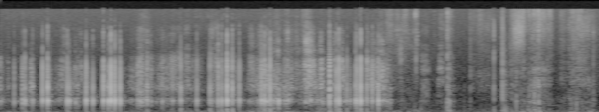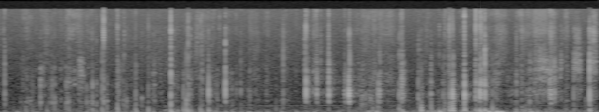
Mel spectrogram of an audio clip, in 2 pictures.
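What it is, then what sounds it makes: Hardcover journal. Fingertips and nails tap rapidly on the embossed cover and along the page edges of an ornate brown-gold hardcover journal with a thick, solid page block. The taps are dense and quick, with a hollow tone that rings for the first five seconds. After that they turn quieter, drier and more scratchy.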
